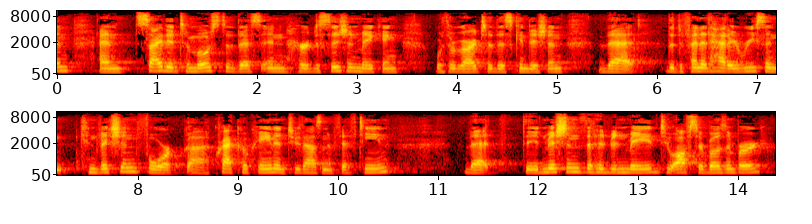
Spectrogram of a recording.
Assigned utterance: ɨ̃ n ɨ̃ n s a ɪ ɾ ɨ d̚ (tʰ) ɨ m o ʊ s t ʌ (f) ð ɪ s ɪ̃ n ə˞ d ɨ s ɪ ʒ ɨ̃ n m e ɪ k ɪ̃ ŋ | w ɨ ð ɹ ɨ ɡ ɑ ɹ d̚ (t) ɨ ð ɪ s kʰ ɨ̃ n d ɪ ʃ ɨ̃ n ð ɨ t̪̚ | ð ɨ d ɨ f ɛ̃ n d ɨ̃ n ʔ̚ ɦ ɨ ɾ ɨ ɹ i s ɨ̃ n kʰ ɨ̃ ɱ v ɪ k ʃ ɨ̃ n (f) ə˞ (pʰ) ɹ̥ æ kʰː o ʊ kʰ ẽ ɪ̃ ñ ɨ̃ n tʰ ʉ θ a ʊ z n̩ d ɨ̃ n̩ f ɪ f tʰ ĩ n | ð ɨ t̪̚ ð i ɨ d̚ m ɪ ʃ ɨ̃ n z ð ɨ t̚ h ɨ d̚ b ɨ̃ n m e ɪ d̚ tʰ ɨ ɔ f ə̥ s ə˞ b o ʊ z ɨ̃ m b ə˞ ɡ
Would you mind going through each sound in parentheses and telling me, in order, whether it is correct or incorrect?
correct, incorrect: v, incorrect: tʰ, correct, incorrect: kʰ

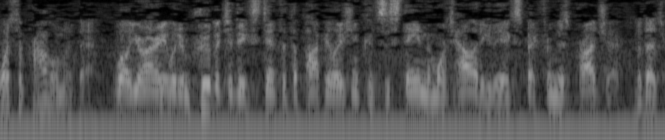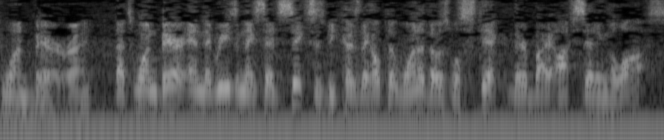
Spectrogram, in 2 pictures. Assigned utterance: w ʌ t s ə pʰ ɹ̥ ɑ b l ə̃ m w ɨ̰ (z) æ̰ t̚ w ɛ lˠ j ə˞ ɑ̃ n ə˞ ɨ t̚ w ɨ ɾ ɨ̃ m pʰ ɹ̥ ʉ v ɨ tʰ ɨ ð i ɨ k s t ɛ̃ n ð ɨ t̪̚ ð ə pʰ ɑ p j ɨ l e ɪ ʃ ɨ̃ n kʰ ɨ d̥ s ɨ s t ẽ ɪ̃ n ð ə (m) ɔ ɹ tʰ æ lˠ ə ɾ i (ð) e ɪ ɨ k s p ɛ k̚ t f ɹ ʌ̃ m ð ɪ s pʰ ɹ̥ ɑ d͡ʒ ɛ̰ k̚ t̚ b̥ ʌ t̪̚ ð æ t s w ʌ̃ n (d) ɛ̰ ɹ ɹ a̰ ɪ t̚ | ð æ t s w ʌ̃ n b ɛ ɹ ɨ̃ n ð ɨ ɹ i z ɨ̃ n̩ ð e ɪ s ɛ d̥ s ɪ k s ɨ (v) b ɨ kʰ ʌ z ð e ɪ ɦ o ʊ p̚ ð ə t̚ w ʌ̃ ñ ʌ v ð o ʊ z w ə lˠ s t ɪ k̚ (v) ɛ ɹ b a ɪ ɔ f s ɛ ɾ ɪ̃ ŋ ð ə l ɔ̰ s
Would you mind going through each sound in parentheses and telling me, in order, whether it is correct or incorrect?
incorrect: ð, correct, correct, incorrect: b, incorrect: z, incorrect: ð

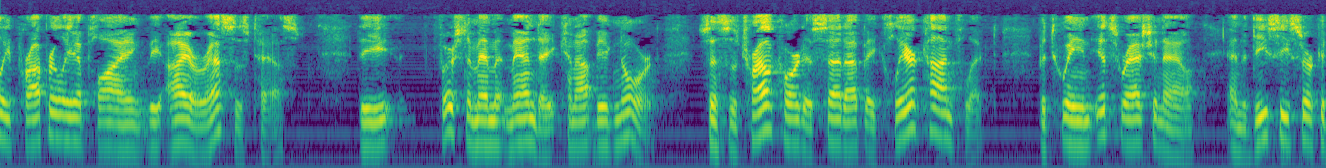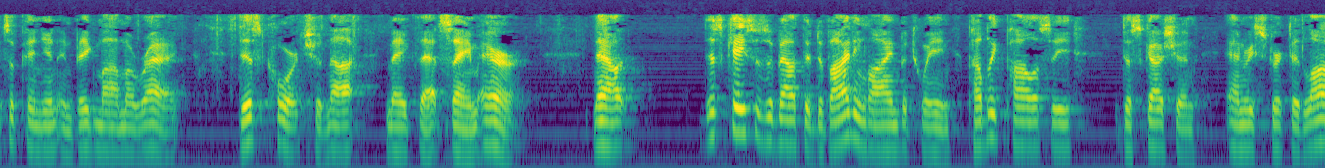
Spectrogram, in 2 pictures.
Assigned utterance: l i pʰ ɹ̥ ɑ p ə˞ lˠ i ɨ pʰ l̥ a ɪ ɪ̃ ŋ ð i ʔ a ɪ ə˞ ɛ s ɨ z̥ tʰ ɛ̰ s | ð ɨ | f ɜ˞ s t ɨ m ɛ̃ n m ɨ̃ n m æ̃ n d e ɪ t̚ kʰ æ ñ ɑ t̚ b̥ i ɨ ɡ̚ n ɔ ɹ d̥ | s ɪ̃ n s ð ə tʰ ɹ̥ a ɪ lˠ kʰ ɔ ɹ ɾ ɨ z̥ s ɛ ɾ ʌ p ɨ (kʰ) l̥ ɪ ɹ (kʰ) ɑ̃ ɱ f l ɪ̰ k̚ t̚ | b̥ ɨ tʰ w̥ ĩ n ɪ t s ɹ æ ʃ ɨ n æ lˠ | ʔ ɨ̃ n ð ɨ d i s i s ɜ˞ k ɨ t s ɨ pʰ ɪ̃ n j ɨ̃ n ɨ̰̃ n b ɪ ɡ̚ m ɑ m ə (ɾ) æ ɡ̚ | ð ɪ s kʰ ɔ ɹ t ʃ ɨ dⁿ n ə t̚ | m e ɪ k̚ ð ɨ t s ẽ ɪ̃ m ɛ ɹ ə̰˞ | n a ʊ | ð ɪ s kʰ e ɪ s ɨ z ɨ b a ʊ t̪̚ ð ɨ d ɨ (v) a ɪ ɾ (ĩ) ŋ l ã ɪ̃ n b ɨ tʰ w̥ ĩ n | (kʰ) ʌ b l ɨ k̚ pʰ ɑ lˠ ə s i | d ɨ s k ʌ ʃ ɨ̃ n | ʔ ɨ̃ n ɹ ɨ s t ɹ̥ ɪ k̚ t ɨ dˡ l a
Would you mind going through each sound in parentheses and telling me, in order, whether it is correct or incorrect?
correct, correct, incorrect: ɹ, correct, incorrect: ɪ̃, incorrect: pʰ

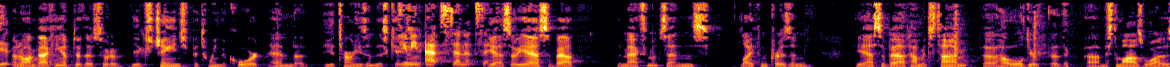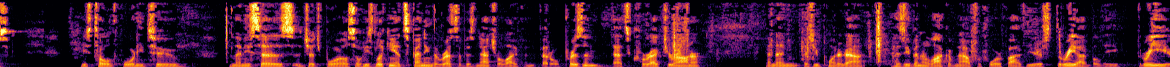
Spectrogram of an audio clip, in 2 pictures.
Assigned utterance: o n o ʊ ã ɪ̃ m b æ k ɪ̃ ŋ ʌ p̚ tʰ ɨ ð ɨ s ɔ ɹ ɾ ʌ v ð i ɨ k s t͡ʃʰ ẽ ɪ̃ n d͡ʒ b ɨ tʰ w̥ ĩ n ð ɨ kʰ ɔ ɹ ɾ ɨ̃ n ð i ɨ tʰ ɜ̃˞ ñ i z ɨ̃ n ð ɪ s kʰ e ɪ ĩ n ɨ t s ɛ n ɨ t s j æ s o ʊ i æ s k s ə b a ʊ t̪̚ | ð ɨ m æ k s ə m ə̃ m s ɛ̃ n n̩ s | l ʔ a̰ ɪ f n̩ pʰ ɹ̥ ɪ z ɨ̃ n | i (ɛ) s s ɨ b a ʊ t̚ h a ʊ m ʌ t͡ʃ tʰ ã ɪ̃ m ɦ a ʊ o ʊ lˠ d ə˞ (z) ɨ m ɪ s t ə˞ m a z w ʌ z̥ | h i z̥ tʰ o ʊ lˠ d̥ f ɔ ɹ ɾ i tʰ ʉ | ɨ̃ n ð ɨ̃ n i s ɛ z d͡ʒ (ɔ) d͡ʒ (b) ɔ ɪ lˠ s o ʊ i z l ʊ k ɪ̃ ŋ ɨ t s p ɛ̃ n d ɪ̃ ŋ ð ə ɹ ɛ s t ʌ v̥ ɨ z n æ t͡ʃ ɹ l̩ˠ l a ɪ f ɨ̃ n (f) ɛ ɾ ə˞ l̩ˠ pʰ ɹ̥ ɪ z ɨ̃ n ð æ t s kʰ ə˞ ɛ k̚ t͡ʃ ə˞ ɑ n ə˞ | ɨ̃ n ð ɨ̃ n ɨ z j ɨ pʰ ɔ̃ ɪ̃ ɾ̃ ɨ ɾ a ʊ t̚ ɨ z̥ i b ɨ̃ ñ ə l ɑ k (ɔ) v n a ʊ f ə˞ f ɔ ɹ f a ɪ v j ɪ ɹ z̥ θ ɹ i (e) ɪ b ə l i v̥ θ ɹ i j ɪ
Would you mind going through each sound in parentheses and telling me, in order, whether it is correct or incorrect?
incorrect: æ, incorrect: ð, incorrect: ʌ, correct, correct, incorrect: ʌ, incorrect: a

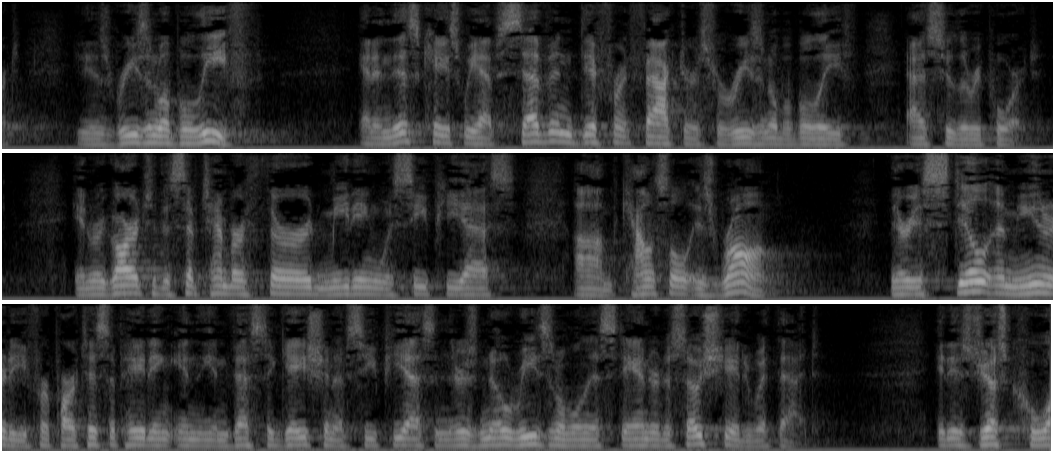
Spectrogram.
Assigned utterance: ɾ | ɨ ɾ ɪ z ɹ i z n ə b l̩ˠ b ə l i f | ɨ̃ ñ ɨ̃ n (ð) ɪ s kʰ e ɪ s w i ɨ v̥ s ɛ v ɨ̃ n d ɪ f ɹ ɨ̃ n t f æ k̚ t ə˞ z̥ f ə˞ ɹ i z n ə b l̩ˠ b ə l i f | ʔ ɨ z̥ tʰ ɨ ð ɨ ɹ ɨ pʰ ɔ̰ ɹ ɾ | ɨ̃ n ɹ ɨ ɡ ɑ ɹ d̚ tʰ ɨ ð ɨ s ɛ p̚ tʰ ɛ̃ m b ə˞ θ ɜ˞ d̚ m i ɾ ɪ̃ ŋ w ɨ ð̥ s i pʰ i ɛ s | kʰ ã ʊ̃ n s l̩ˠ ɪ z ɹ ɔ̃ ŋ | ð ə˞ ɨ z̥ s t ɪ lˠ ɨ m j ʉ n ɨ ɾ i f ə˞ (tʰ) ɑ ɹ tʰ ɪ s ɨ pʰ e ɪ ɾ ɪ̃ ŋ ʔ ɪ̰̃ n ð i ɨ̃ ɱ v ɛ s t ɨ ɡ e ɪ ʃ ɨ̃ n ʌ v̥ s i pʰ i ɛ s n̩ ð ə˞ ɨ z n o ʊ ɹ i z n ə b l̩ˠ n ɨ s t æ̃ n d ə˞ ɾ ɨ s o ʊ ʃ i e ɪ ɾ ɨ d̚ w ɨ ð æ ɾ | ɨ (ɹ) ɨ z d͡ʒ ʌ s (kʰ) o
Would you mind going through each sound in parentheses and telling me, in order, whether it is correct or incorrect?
correct, incorrect: pʰ, incorrect: ɾ, correct

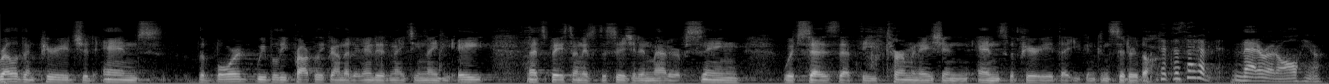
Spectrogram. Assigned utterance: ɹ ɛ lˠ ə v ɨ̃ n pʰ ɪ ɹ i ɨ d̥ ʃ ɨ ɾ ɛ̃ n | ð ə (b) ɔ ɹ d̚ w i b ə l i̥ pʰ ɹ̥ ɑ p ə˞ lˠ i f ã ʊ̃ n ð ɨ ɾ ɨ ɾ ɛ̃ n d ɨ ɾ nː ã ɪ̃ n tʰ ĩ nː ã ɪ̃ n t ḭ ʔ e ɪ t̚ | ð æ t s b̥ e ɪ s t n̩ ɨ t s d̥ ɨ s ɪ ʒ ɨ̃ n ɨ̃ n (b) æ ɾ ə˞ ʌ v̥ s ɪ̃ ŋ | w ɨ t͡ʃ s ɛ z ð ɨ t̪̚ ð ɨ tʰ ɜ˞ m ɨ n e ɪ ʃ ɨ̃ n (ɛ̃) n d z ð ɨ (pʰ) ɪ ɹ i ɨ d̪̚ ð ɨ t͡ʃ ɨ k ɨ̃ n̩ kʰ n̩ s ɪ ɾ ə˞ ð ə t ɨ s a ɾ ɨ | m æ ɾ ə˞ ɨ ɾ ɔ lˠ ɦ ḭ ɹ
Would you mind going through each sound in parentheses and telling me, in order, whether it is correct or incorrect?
correct, incorrect: m, correct, correct

